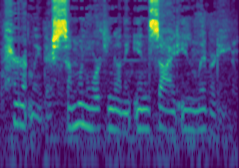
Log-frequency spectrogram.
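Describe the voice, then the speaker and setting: An actress plays a businesslike female commander in a space game. Her voice is on the low side, with a dry, efficient delivery. Music plays under her lines. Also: quick pace, natural voice. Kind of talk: game cutscene acting.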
